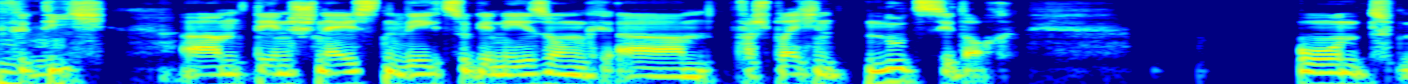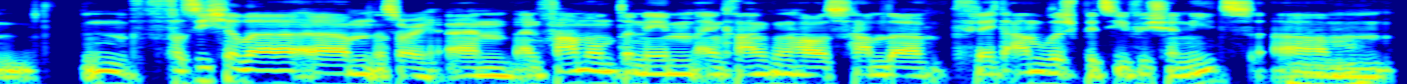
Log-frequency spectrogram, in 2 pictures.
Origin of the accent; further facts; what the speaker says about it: Hungary; moved away; bin aber ein gebürtiger Ungar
